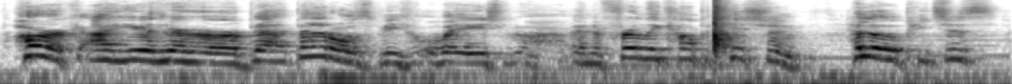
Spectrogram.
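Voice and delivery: loud, high heraldic proclamation; paladin hail. Acted. Paladin greeting the tavern crowd, booming herald. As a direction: announce yourself grandly to the tavern. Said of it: "as the paladin comes in and says".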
